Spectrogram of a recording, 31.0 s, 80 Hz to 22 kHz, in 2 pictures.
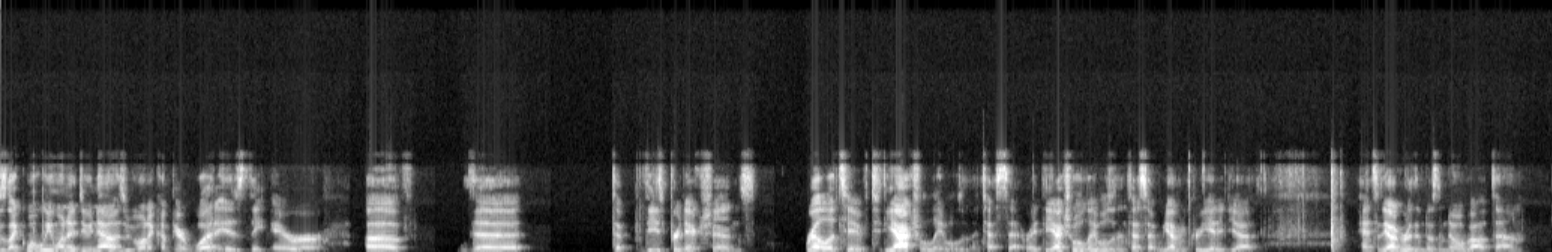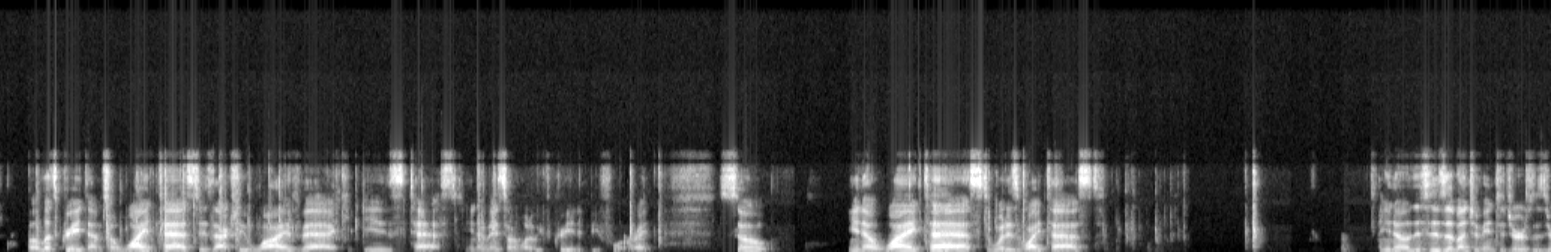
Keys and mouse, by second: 11.8 click, 13.2 Return, 13.2 KP_Enter, 15.8-21.0 typing, 21.8 Return, 21.8 Num_Lock, 24.5 click, 25.1-27.5 typing, 27.9 Return, 27.9 KP_Enter.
